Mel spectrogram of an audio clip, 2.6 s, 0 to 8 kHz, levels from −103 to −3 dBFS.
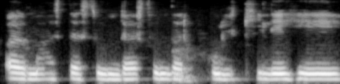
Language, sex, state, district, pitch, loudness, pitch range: Chhattisgarhi, female, Chhattisgarh, Raigarh, 190 Hz, -13 LUFS, 185-195 Hz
